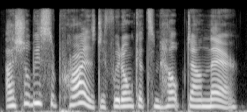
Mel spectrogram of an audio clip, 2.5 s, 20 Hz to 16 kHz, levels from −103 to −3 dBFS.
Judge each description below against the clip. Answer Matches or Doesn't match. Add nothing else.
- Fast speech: Matches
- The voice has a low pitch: Doesn't match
